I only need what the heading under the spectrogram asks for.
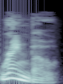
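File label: "rainbow", British English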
